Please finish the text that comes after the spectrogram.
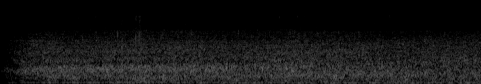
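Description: Fast-flowing water of the river Teme rushes in a steady, dense roar that fills the scene from start to finish, close and loud with no voices over it.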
